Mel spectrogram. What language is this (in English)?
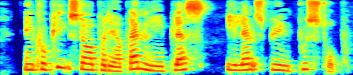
Danish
